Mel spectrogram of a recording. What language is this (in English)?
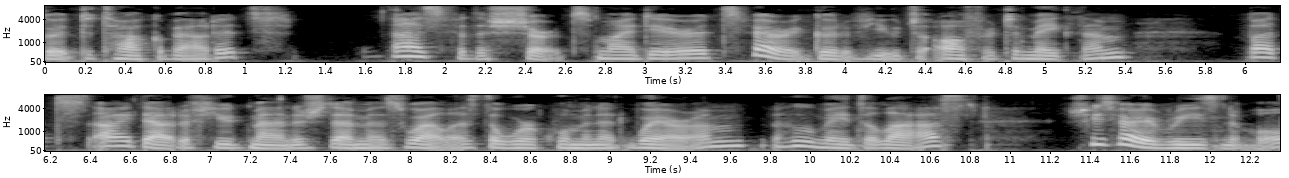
English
